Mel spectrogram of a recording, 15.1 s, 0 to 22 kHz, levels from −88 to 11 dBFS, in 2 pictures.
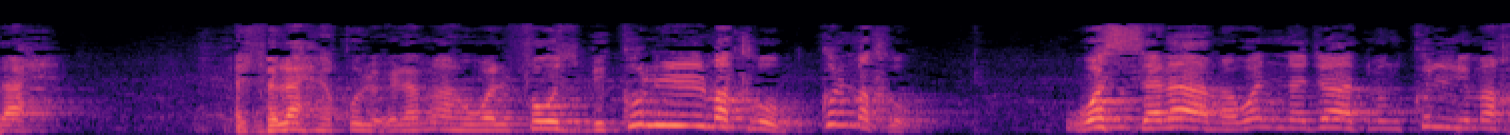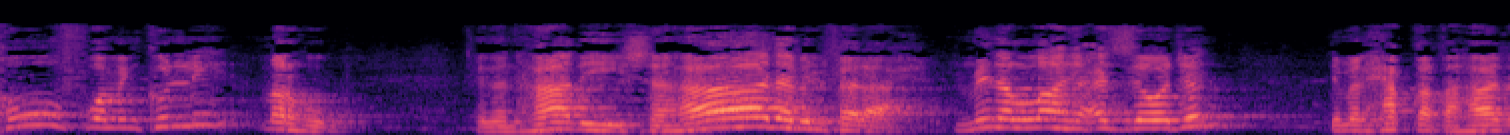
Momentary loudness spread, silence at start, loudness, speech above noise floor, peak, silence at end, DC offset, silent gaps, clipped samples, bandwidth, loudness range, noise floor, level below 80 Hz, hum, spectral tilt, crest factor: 14 LU; 0 s; -22 LUFS; 34 dB; -4 dBFS; 0 s; under 0.1%; none; under 0.1%; 10 kHz; 7 LU; -56 dBFS; -72 dBFS; none; -4 dB/octave; 20 dB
